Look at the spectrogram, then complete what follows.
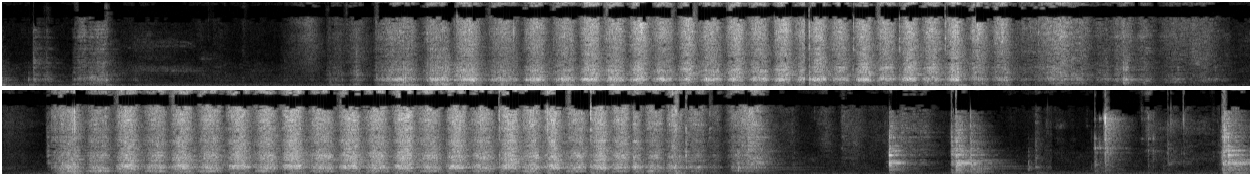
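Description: Backsaw cutting through a strip of wooden frame moulding held in a plastic miter box: two runs of quick, even back-and-forth strokes with a short pause between them. A few light knocks follow near the end.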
